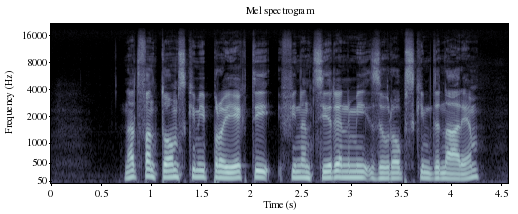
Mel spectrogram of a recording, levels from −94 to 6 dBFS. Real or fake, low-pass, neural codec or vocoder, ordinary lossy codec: real; 19.8 kHz; none; none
